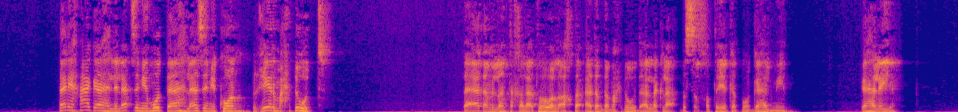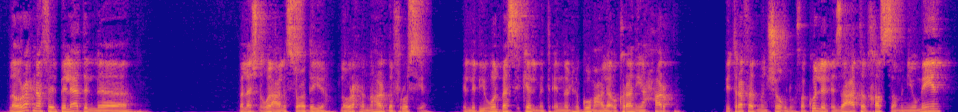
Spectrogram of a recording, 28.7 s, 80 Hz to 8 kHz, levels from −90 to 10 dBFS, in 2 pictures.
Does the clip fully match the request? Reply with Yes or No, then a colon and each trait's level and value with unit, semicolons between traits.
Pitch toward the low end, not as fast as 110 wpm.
No: low, 115 Hz; average, 125 wpm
